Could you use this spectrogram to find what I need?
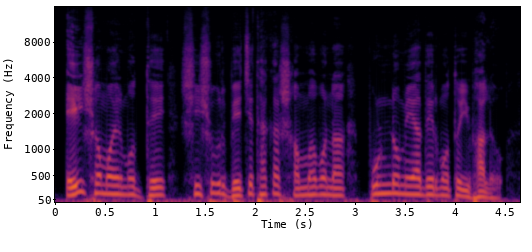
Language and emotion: Bengali, neutral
